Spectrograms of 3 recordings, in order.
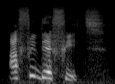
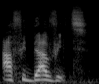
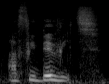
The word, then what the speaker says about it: affidavit: it have you been calling this word of affidavit as that bring your your pronunciation it is incorrect this word is pronounced as affidavit yes affidavit not affida not affidavit it is affidavit and it's just it means a written statement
